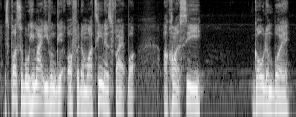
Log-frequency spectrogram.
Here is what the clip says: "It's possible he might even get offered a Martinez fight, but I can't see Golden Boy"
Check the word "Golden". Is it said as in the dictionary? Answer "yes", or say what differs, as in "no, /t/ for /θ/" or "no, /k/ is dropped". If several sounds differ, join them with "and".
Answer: yes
